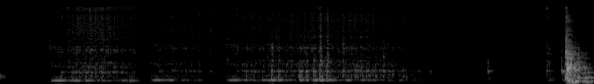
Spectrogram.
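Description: A sewing machine runs in two long stitching bursts along the folded-in edge of blouse cloth, steady and close, with brief pauses between runs and a sharp handling clatter near the end.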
